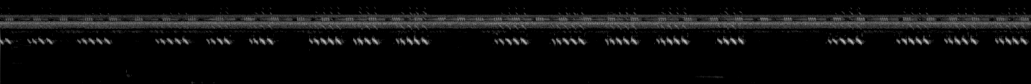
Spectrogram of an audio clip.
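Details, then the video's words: A loud nighttime cricket repeats pulsed chirps about twice a second, each a tight cluster of four notes, with a brief pause near the end, above a constant high buzzing chorus. "Sounds of Night Crickets"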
